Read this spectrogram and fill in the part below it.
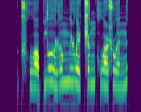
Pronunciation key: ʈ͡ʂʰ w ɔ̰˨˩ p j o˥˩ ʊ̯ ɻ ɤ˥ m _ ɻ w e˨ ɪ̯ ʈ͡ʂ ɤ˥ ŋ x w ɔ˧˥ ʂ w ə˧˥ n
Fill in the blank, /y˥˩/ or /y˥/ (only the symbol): y˥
